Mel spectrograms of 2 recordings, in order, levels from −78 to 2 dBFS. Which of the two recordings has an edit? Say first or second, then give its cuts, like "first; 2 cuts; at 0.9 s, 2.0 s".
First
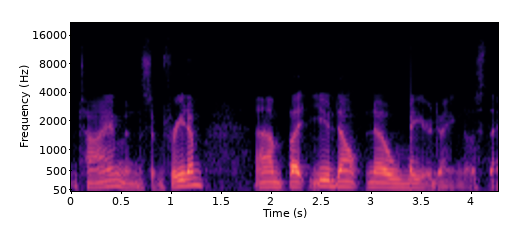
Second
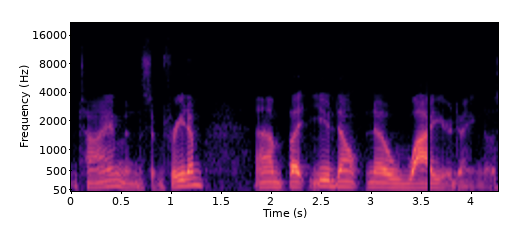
first; 1 cut; at 3.4 s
